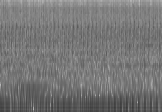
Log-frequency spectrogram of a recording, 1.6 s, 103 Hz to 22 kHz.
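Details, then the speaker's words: 2024 Ford Maverick XL AWD 2.0L EcoBoost, warm, slow idle, microphone near the pulleys and alternator: low steady hum with light belt whir, no knocks or squeal; normal idle. "and this is what it sounds like near the pole and so forth near the alternator okay now also keep in mind there is a highpressure direct injection fuel pump that's going to be approximately in this area from what I understand so again these are all normal sounds of an ecoboost engine"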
